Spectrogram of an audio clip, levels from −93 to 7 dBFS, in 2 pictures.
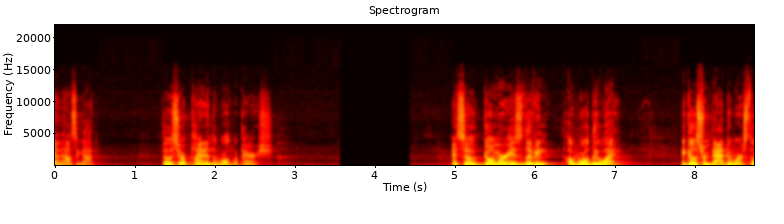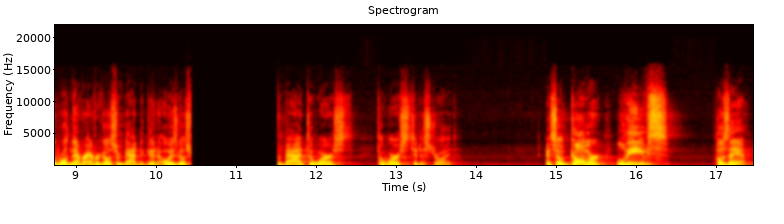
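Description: Speech that twice drops into dead silence and then picks up exactly where it left off: from 3.55 to 4.43 s, and from 10.43 to 11.51 s between "always goes" and "bad to worse to". Each is a rebuffering stall, the player running dry of downloaded audio and waiting, adding about 0.9 s and 1.1 s with nothing lost.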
